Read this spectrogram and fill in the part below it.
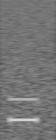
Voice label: no noise; asr testing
